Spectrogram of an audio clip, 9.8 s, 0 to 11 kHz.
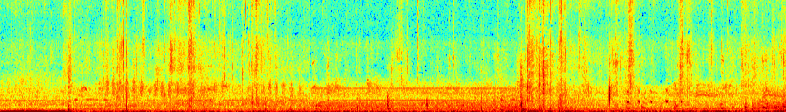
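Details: Free-roaming domestic turkey hens and toms on 25 December 2022 give soft, scattered clucks and calls over a low outdoor rumble.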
